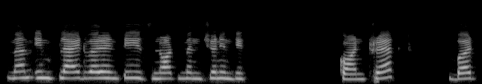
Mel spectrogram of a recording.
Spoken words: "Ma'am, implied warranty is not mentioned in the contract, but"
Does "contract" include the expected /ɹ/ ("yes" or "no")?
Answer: yes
